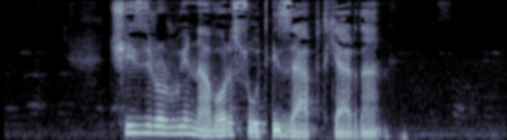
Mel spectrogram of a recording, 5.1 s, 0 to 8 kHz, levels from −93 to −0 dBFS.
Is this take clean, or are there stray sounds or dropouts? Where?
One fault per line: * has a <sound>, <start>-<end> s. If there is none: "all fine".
* has a dropout, 2.7-2.7 s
